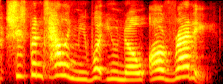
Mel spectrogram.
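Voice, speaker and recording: A woman's voice: high-pitched, expressive, a little fast, sharp tone. An actress playing a defiant, scornful young woman in a stage play, imperious, mocking and melodramatic. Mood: impatient. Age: young adult.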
